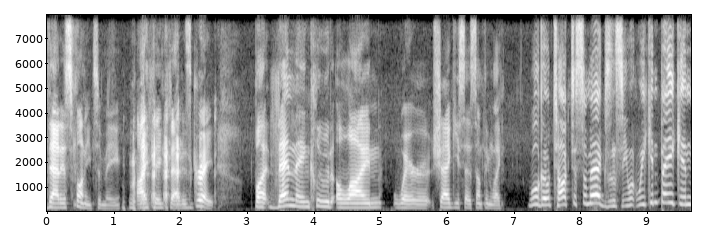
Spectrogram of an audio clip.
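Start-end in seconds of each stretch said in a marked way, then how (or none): 7.2-9.7 very high squeaky put-on voice, little effort. Quoting a movie line, terrible Shaggy impression. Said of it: "a terrible Shaggy impression".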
